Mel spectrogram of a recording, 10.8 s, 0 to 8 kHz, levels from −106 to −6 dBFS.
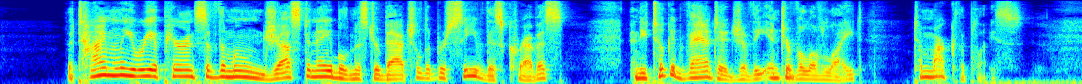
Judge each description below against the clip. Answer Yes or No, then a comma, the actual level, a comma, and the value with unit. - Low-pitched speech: No, medium, 145 Hz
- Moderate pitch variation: No, wide, 7.2 semitones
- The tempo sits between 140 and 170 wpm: Yes, average, 155 wpm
